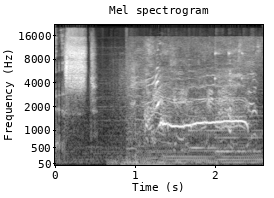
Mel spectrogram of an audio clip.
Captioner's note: screams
